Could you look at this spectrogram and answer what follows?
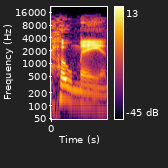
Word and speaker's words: Holman: Ho-Man. He said, just say it like ho, like howdy ho.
